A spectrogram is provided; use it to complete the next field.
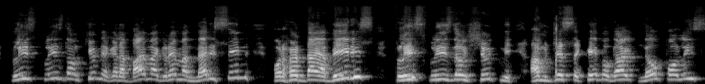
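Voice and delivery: high, pleading, repeated put-on begging. Retelling being mistaken for a cop while selling cable, mock-begging for his life. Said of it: "I'm like".

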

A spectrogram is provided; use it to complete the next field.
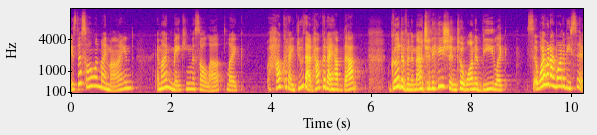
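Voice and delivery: emotional, getting worked up. Retelling doubting herself after a doctor's words, getting emotional. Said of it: "getting worked up here".

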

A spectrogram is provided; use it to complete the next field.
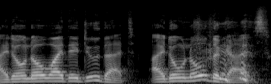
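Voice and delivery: put-on Eastern European-accented speech. Recounting an episode's clip of Kukoc after a poor game, in Kukoc's Eastern European accent. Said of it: "in his, you know, Eastern European accent".

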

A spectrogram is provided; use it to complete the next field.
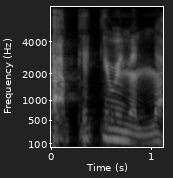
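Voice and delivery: put-on bratty cartoon child voice. Acting out Eric Cartman meeting Mickey Mouse; do an Eric Cartman voice. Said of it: "when Eric Cartman met Mickey Mouse".

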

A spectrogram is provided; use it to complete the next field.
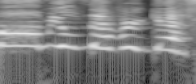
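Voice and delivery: very high, loud, stoked excited gush. Speaker retelling calling mom after a pitch meeting, imitating own excited voice. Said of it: "I was so fucking stoked".

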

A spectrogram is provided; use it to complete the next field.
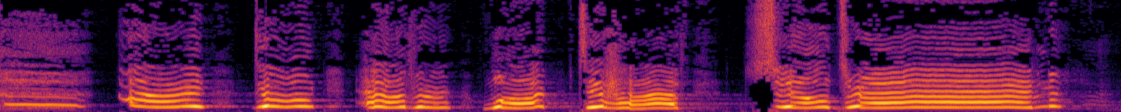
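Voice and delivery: high-pitched, loud, slow sobbing wail. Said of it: "again, lets out another wail".

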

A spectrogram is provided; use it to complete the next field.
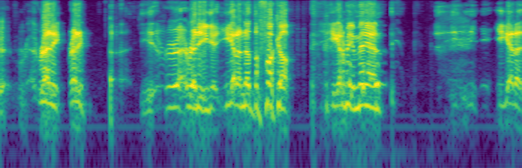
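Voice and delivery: stammering, creaky, rough, high-pitched rant. Picturing the character's rant done as Rick and Morty: Rick and Morty voice. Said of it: "Rick and Morty just going".

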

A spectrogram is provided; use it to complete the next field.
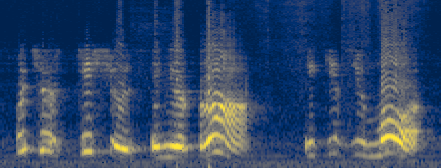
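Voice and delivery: put-on thick Italian accent, high and swooping. Retelling what her mother told her when she went to get a job: thick Italian accent. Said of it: "in her thick Italian accent".

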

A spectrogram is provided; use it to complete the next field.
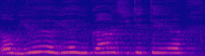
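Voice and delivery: bad put-on Danish accent, very high and slow. Retell what a man said when you met and talked about bands, in an awful danish accent impression. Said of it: "in this like sort of Danish".

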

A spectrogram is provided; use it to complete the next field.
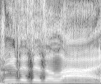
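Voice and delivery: high, loud, slow mock preacher proclaiming.

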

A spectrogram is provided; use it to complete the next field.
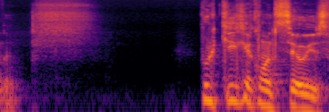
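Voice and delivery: tearful, weeping, crying while speaking. Recalling feeling guilty for his father-in-law's death, crying while speaking. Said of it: "eu chorava igual eu tô chorando agora".

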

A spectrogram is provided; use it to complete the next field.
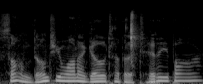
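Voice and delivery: high-pitched cartoon sitcom dad voice. Imagining a dad pleading with his son, in a Hank Hill voice. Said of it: "Hank Hill showed up".

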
